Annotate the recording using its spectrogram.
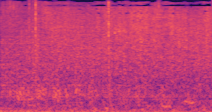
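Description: Animated-film soundtrack: a loud, deep, steady rumble of a destruction sound effect, a wave of energy engulfing Earth, with music underneath.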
